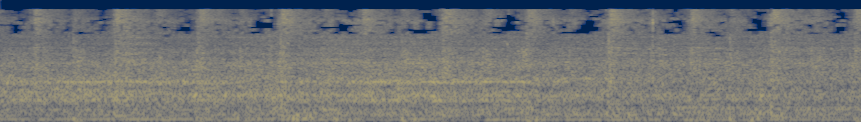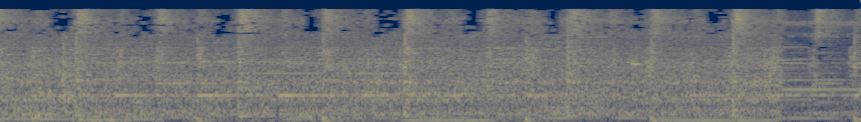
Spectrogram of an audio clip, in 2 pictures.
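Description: A train running, a steady rumbling noise, under background music whose bass notes change several times in the second half.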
